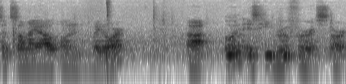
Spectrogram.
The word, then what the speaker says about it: Samael Aun Weor: If you're curious what the name means, it's Hebrew in origin, and that's how you pronounce it, Samael Aun Weor.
